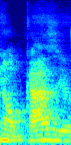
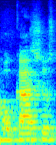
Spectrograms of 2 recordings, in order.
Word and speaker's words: Boccaccio's: Boccaccios, I was saying Ocasio. No. It was at Boccaccio. Oh, it was called Boccaccio's 2000. Okay. So here it is, known by the locals as Boccaccios, pronounced Boccaccios.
